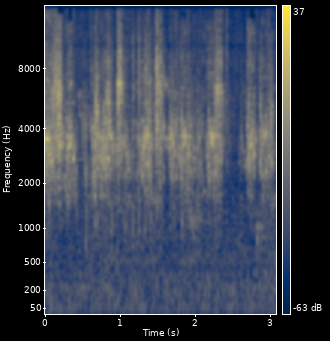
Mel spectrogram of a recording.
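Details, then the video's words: Small Australian parrots in an aviary chirp and squawk in harsh, scratchy bursts, several notes each second with short gaps. "Budgie chirping sounds"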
